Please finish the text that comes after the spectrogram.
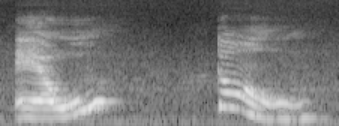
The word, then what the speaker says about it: Elton: Elton. Lembra que a tia Priscila falou que o L no final de uma sílaba também vai ter som de U?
